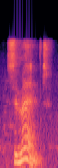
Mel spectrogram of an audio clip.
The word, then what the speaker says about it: cement: there's a e c cement cement yeah cement cement yeah that's a second syllable stress word cement yeah yes and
